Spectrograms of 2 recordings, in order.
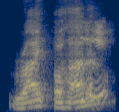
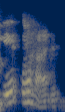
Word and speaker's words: Rai Ohara: Rai, my pronunciation is correct. Rai Ohara? Hie Ohara? Hie Ohara, yes.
